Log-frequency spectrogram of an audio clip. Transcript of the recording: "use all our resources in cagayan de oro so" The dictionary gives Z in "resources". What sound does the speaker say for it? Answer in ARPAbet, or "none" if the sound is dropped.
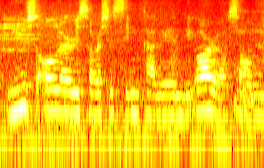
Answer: S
